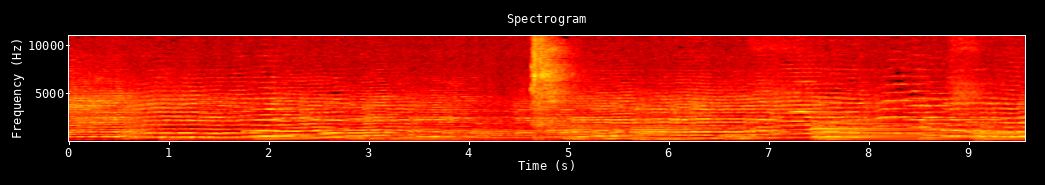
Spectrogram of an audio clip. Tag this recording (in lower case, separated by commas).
bowed string instrument, music, violin, musical instrument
